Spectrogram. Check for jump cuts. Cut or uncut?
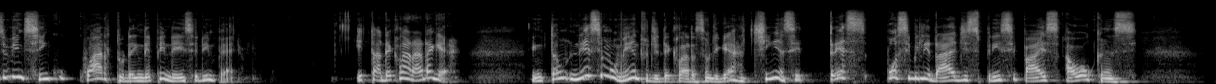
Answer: uncut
